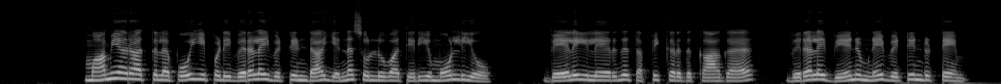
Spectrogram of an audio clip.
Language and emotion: Tamil, neutral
